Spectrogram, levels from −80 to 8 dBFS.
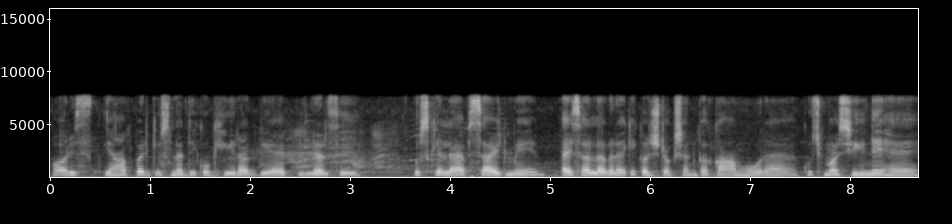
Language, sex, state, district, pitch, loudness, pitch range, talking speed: Hindi, female, Uttar Pradesh, Budaun, 225 Hz, -15 LUFS, 215-245 Hz, 220 wpm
